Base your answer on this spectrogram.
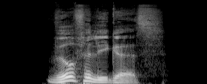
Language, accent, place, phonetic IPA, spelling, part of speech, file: German, Germany, Berlin, [ˈvʏʁfəlɪɡəs], würfeliges, adjective, De-würfeliges.ogg
- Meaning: strong/mixed nominative/accusative neuter singular of würfelig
